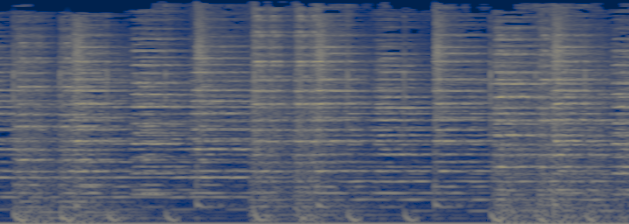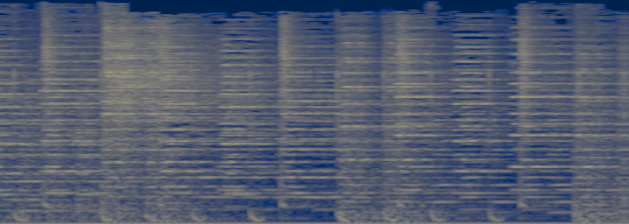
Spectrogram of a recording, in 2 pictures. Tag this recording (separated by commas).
Musical instrument, Music, Piano, Keyboard (musical)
